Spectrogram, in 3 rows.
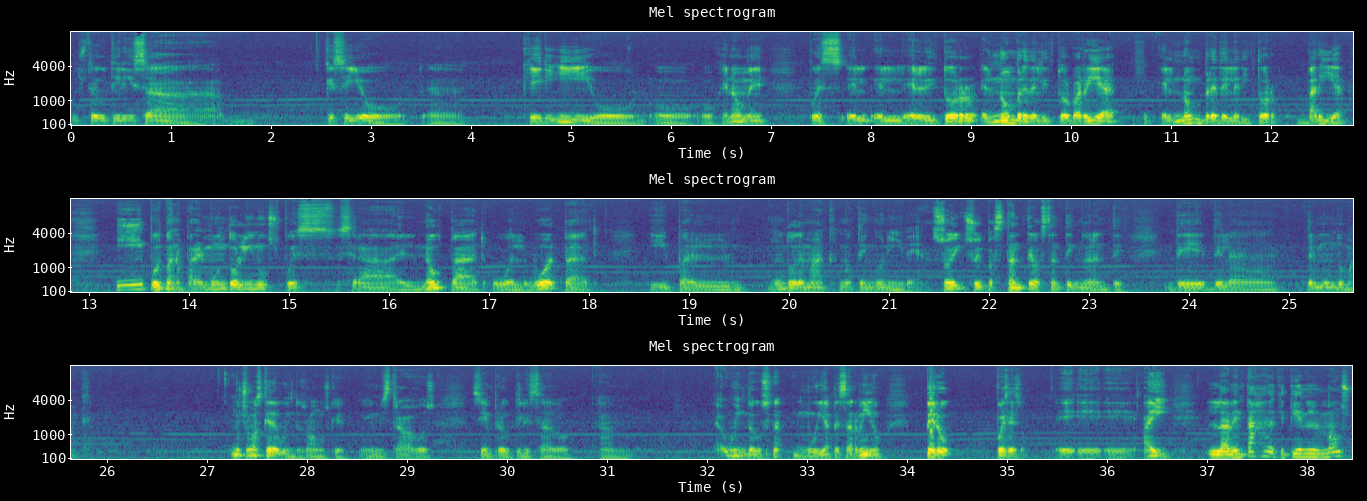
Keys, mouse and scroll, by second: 26.3-28.1 typing, 28.0 Print, 29.8 i, 30.0 t, 30.5 Escape, 31.8-33.9 typing, 34.4 Return, 35.2 BackSpace, 35.4 1, 36.4 Return.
